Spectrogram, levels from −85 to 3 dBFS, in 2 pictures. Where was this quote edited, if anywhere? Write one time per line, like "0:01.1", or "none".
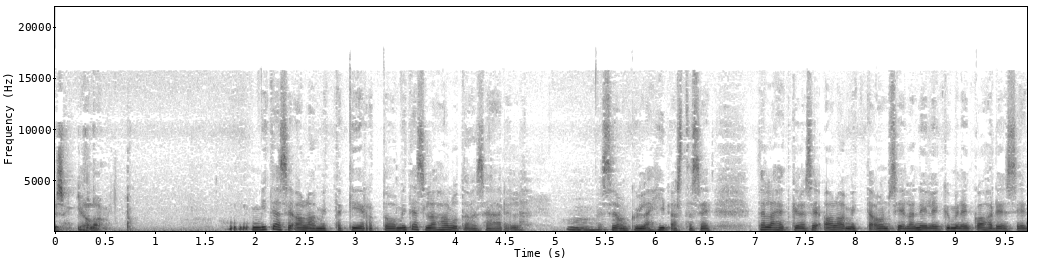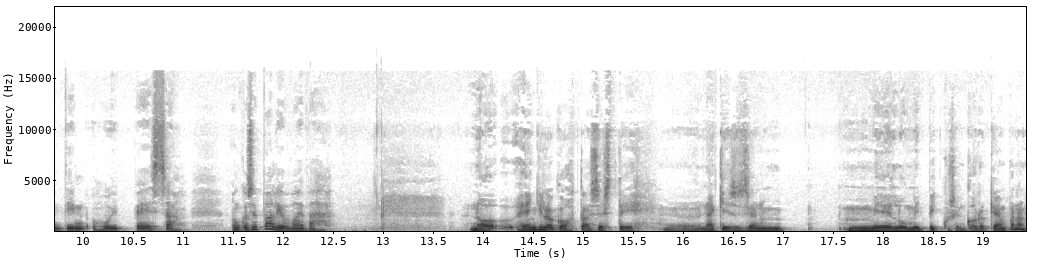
0:05.0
